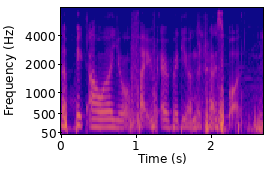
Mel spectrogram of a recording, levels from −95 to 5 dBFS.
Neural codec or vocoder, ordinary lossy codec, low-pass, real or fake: none; none; 7.2 kHz; real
